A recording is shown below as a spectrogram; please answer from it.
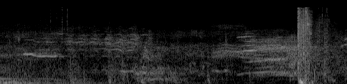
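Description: A horse in the video game Hunt: Showdown whinnies and neighs with hoof clip-clops amid game ambience, and a sharp gunshot cracks near the end.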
